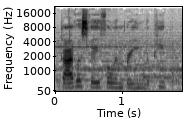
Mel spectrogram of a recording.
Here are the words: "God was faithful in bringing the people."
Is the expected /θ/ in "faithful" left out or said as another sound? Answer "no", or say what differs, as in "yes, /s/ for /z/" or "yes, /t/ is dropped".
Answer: no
